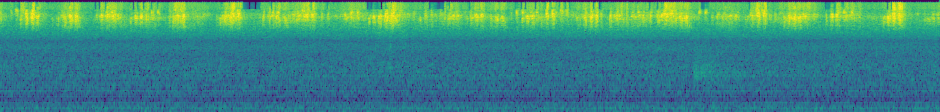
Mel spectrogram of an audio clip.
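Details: Evening chorus of crickets at sunset: a steady, very high trilling that swells and fades in quick pulses, dense and unbroken, over quiet background.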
